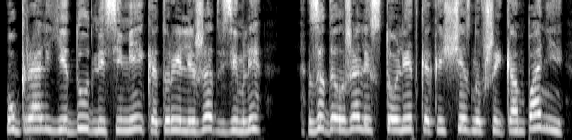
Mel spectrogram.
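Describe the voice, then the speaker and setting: A man voicing a defiant young woman who shouts and pleads with trapped souls, in an audiobook reading. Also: very high voice, steady tone, a little fast, dry recording, clean studio sound, pitched above the performer's own voice. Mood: shouting.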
